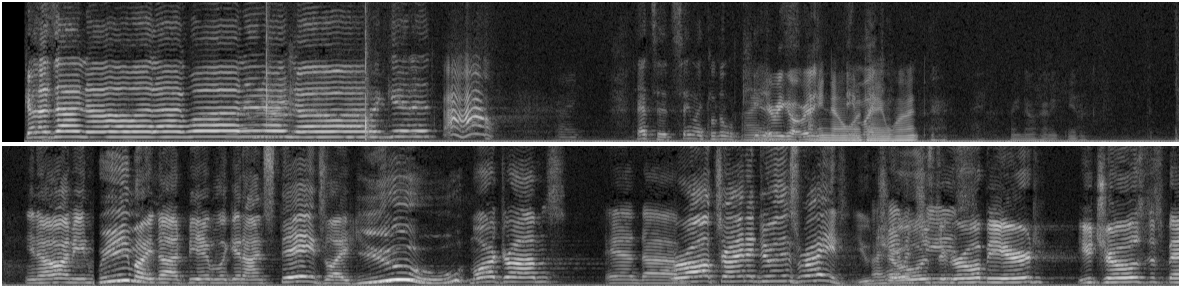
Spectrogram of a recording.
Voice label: Studio Chatter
